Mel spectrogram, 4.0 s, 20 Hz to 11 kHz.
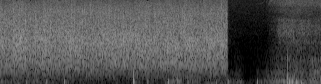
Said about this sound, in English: And then they all just look at each other. And then they all just start applauding. Well done, deity number 7.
